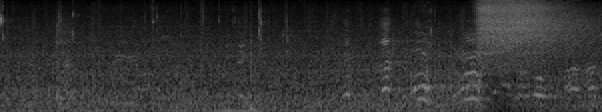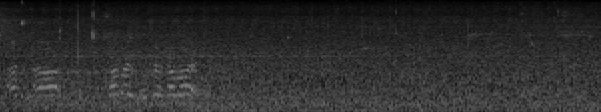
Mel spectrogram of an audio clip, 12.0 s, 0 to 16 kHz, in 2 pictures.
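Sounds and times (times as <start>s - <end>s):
loud burst of hiss: 4.7s - 6.2s.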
